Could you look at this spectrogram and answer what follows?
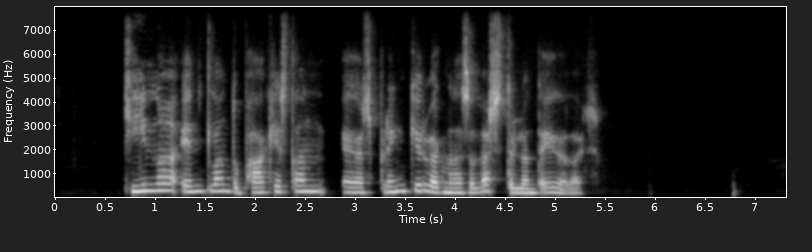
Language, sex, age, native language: Icelandic, female, 20-29, Icelandic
